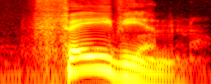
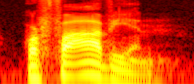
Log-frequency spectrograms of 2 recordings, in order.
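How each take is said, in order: First: Fabian said FAY-vee-un; first vowel as "ay". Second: Fabian said FAH-vee-un; first vowel as "ah". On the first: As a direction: say Fabian with a long A, as in "day". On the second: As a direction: say Fabian with an open A, as in "father". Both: Shown as a demonstration. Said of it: "I don't, I'm not sure".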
